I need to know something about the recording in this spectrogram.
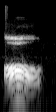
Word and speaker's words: awl: And as we go into that word all, okay, A-U-L, that's how that word all is spelled.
